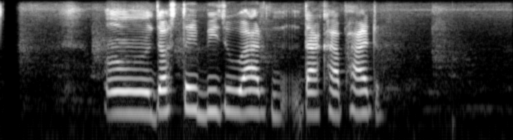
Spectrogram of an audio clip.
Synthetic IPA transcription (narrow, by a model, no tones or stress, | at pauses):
d͡zʌst̪ʌjbid͡zuward̪akʰapʰaʈ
